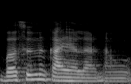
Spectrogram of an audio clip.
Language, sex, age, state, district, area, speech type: Kannada, female, 60+, Karnataka, Mysore, rural, spontaneous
